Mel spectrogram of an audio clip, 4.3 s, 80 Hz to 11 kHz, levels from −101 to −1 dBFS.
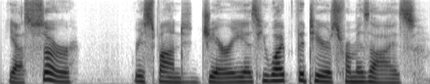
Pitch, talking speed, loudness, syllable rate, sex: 185 Hz, 165 wpm, -18 LUFS, 4.2 syllables/s, female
